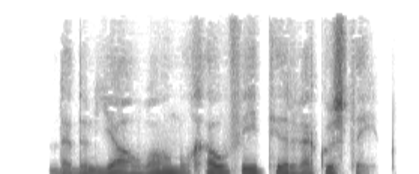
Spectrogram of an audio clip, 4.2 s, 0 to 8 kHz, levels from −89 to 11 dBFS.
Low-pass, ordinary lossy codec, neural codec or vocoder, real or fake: 7.2 kHz; MP3, 32 kbps; codec, 16 kHz, 0.7 kbps, FocalCodec; fake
